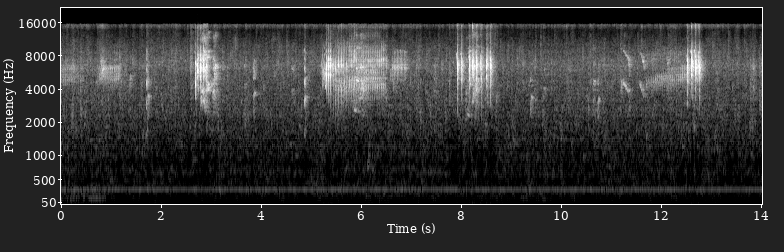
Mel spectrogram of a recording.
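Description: Caged blue nuthatch calling in four short bursts of rapid, high-pitched trilling notes, with a few fainter single chirps between them. A faint steady hum sits underneath.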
